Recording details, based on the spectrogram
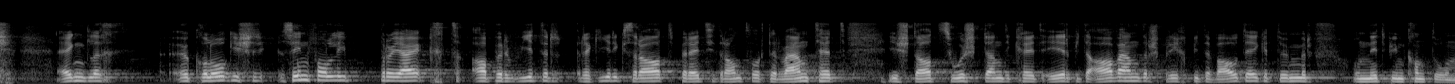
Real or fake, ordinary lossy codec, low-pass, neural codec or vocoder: real; none; 7.2 kHz; none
